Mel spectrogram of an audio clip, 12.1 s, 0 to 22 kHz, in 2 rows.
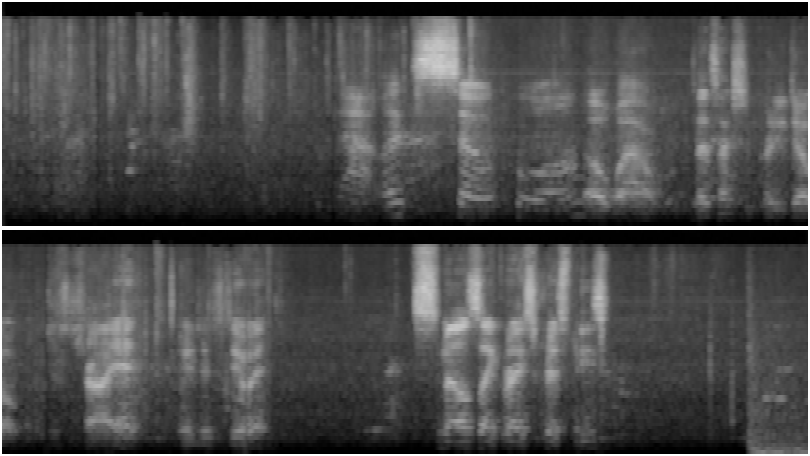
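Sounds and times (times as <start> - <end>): plastic snack package crinkling: 0.0 - 2.8.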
